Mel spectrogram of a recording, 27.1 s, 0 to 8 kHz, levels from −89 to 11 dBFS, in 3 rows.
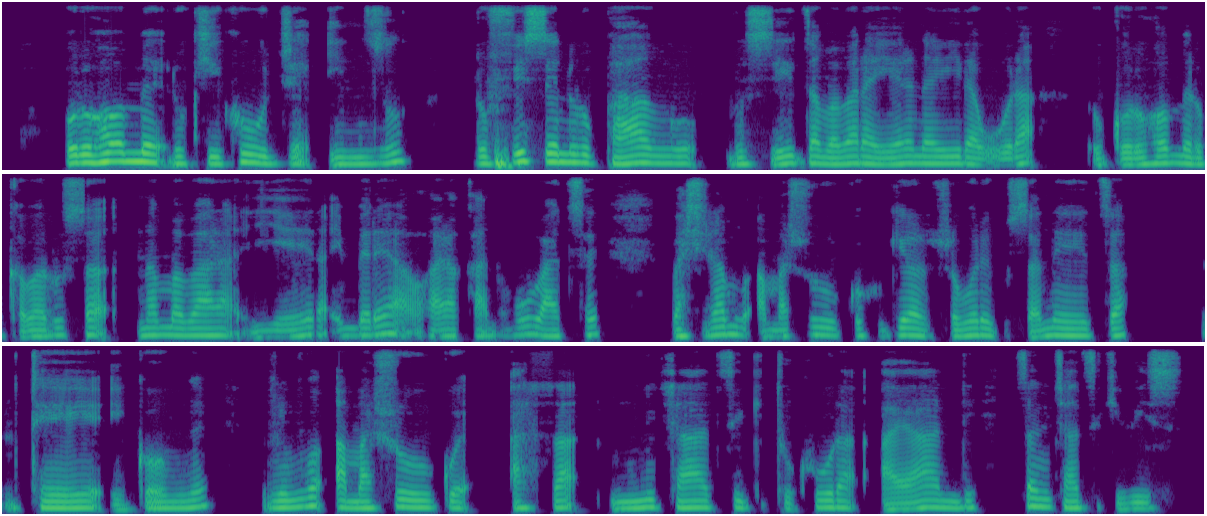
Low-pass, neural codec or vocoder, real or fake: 7.2 kHz; none; real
